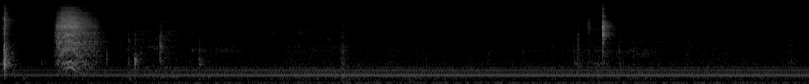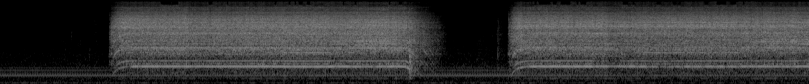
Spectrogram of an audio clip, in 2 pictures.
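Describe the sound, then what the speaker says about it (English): A power drill bores holes in a Top Flite P51 ARF model plane part, two long steady high whirring bursts separated by a short pause, after a few faint clicks and a low background hum. "Now I can drill my other 3 holes."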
